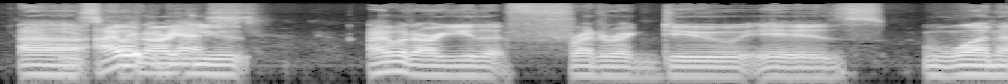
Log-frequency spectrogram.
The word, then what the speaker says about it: Due: And if you are a USL broadcaster, that is how you pronounce his last name. It's Due.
